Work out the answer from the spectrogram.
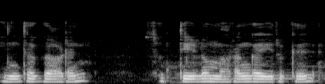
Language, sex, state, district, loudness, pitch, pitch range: Tamil, male, Tamil Nadu, Nilgiris, -14 LUFS, 130 Hz, 125-135 Hz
